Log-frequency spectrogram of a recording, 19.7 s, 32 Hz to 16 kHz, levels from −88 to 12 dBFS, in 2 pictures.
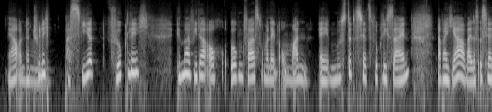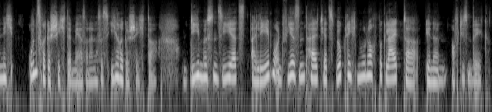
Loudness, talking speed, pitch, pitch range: -18 LUFS, 160 wpm, 215 Hz, 190-235 Hz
